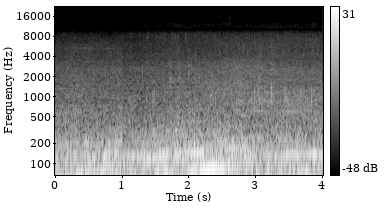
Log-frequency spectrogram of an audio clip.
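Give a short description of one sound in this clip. A pickup truck drives past close by.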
